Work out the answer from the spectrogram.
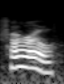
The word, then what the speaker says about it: Pharrell: Pharrell, or like how do you want your name pronounced? Pharrell. Pharrell. Okay.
